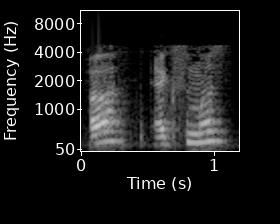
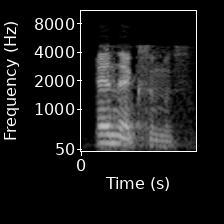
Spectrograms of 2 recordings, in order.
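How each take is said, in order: First: "अ एक्समस" with a short "a", then Xmas said as Christmas; article a before Xmas read as Christmas. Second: "एन एक्समस" with "an", then the letters spelt out as ex-mas; article an before Xmas read as ex-mas. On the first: Teacher shows the class the "a" version, clearly said. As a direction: say "अ एक्समस" reading the word as Christmas. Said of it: "first sentence में इसको क्रिसमस पढ़ रहे हैं". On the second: Teacher shows the class the "an" version, clearly said. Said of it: "second sentence में हम इसको एक्समस पढ़ेंगे". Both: Shown as a demonstration.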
